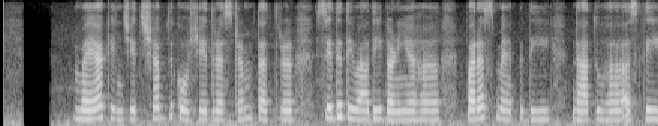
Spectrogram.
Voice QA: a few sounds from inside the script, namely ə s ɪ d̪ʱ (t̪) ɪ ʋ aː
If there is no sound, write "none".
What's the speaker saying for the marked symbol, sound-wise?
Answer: d̪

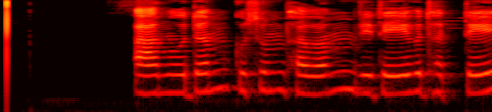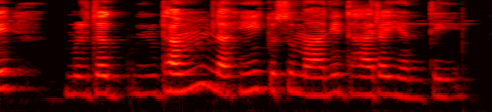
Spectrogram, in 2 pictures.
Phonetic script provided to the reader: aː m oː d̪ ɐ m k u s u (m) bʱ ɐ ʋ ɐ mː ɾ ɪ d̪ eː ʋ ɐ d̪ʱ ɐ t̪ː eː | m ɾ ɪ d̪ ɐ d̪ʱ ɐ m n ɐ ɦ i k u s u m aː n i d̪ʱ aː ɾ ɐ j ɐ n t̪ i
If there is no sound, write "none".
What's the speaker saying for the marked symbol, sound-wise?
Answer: m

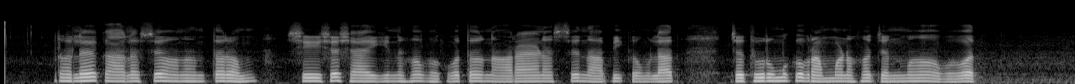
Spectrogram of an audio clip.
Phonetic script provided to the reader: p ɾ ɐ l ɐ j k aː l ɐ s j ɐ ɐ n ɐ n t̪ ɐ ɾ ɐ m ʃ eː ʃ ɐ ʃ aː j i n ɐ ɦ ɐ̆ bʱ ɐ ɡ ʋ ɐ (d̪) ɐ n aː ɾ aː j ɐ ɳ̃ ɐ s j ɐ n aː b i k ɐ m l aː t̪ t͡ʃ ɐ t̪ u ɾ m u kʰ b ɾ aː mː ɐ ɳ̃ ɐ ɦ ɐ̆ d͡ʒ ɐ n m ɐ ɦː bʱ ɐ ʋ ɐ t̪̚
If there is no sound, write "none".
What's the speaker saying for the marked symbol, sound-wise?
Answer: t̪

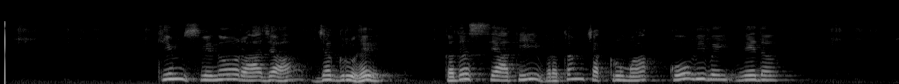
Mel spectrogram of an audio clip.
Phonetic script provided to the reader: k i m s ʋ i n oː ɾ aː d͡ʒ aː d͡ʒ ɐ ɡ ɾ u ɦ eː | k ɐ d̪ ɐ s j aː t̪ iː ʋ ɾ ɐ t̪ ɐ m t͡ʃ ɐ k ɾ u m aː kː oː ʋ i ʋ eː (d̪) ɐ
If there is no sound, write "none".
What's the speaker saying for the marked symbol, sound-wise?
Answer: d̪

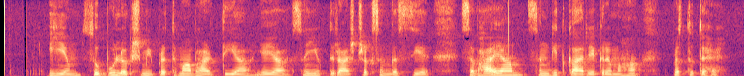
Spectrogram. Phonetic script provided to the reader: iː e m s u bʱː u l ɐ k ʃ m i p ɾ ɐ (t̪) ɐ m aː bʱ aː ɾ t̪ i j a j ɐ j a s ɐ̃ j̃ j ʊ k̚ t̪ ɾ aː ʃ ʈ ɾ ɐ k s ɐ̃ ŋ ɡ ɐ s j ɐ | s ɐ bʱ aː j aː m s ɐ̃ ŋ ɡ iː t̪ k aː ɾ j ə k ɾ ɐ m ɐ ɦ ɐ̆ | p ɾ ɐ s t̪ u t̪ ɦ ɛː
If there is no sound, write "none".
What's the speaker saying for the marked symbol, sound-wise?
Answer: t̪ʰ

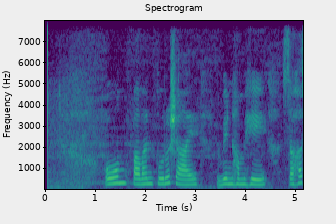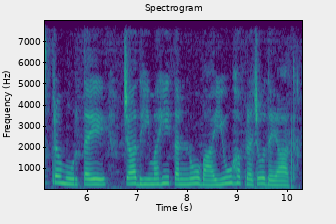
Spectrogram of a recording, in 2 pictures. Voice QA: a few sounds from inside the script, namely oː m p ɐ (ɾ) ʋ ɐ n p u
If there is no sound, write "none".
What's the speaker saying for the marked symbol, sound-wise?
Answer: none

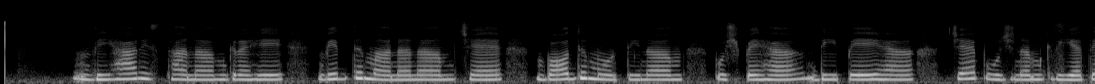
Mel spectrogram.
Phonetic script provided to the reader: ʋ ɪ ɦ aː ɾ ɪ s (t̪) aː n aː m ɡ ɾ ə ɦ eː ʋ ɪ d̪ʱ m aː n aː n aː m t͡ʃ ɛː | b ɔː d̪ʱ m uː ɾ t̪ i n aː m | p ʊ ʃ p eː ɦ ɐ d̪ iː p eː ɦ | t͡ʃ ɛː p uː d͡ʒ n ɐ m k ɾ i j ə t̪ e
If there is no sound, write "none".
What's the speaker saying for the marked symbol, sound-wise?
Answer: t̪ʰ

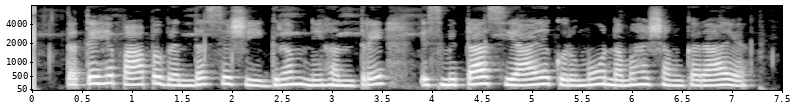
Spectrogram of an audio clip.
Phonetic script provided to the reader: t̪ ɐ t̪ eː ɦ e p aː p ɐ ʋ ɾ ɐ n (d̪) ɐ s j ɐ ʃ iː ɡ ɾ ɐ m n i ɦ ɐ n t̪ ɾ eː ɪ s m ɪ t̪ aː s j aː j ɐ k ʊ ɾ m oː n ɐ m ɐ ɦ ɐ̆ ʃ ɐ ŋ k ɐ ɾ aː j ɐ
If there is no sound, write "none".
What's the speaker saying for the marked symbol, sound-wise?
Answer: d̪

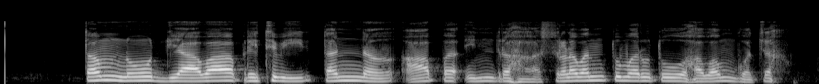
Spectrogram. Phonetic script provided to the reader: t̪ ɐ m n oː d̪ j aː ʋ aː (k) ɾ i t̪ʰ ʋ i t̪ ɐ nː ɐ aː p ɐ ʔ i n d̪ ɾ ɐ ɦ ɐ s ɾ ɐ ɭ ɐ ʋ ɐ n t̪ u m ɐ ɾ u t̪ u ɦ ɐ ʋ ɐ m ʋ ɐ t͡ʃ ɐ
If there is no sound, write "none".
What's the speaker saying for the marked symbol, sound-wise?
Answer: p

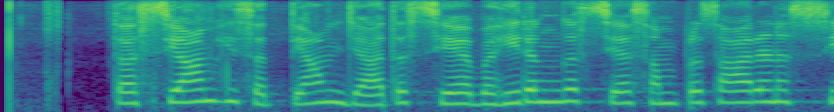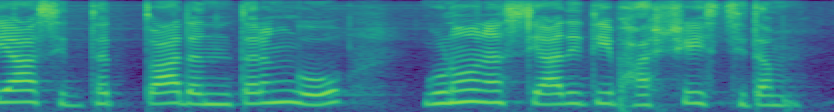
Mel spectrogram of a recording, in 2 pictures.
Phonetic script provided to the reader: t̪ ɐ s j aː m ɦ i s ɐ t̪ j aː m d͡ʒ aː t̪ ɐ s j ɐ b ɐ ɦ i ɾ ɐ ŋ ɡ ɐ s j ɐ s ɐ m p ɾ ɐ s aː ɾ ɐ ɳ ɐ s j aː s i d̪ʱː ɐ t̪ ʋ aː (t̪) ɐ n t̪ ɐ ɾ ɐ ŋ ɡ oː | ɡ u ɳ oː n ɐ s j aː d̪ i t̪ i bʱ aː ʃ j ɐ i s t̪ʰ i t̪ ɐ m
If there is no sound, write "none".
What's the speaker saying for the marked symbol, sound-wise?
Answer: d̪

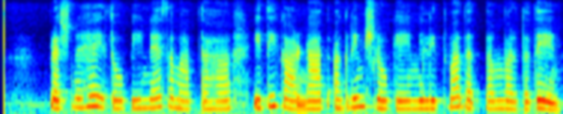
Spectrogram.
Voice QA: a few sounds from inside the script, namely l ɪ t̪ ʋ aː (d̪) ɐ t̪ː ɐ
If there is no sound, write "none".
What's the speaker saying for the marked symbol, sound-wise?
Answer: d̪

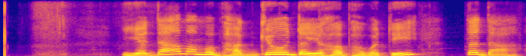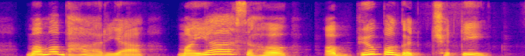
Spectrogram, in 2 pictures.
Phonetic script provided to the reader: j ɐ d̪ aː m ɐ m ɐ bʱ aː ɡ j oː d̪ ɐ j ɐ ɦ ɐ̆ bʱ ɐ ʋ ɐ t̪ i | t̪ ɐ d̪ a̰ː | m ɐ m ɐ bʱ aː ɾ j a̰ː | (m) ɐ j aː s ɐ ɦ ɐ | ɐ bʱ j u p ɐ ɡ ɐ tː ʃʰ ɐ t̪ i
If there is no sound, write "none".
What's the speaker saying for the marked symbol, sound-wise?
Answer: m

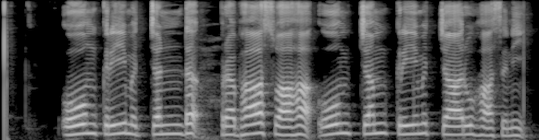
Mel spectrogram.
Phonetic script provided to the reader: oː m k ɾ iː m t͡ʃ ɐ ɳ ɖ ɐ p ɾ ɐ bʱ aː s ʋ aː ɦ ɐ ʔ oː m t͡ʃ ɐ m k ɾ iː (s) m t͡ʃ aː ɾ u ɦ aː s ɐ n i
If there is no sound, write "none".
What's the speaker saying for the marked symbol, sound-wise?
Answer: none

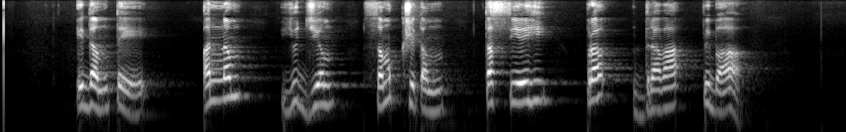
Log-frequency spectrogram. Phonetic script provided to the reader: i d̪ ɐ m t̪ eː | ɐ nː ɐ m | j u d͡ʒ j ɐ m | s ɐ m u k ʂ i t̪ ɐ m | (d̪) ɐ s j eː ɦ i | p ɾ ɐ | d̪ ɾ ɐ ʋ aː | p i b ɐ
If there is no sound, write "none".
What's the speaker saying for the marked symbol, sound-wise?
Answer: t̪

